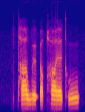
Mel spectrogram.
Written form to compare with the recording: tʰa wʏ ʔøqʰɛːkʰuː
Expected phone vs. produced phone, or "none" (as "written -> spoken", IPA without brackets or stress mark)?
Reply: none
